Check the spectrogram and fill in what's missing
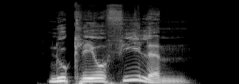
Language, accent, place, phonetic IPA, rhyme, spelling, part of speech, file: German, Germany, Berlin, [nukleoˈfiːləm], -iːləm, nukleophilem, adjective, De-nukleophilem.ogg
- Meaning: strong dative masculine/neuter singular of nukleophil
